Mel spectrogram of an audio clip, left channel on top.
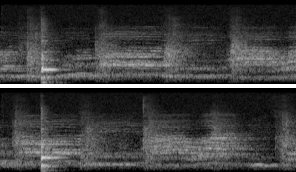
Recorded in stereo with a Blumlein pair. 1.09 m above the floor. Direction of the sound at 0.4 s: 15° right.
